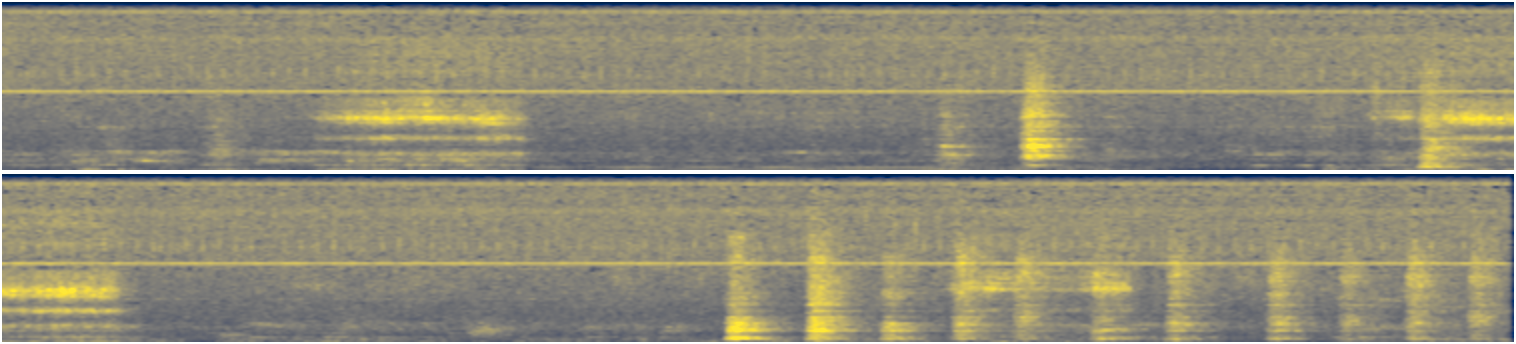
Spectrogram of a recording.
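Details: Snores from Theo, an albino Boxer: two long raspy breaths several seconds apart, followed by a run of sharp, regular clicking or tapping sounds near the end, over a faint steady hum.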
